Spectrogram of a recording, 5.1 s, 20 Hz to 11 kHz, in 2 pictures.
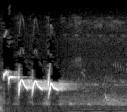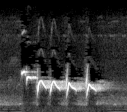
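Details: A White-browed Scrub Robin, among the first birds heard before dawn on a 5:30 AM sunrise drive in Djuma Game Reserve on 14 February 2017, gives two bright whistled phrases of looping, rising-and-falling notes about three seconds apart; its first morning song signals dawn.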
